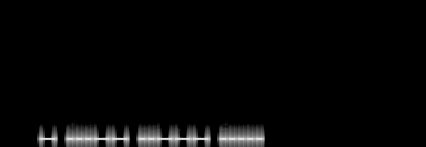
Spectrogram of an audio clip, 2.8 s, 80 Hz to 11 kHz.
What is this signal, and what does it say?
Morse code, heard as a keyed tone, about 40 wpm, 700 Hz. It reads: T325
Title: Numbers - Contest Style - 4-Digit 40wpm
